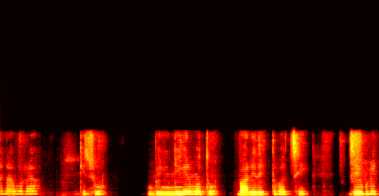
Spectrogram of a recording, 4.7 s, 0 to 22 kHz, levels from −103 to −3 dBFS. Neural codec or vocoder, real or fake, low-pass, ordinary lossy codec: none; real; 7.2 kHz; AAC, 48 kbps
